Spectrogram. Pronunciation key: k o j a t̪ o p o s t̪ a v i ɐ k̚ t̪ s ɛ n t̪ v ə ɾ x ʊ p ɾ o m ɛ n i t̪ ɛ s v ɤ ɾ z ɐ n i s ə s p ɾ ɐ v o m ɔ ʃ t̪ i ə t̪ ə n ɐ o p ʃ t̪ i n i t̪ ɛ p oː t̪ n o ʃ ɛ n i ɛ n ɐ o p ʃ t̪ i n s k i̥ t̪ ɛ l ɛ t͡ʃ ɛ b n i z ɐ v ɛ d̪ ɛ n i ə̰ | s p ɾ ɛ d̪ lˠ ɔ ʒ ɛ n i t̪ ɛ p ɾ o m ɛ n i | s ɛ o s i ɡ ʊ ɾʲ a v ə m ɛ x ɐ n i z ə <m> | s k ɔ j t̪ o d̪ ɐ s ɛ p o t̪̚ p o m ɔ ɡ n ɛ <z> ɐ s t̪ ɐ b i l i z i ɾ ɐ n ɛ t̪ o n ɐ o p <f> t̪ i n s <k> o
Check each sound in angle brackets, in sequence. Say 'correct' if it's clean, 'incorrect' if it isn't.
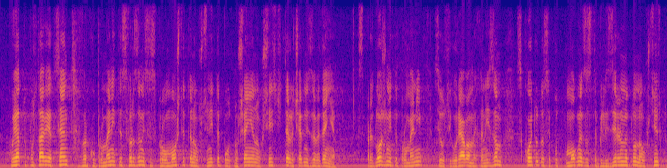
correct, correct, incorrect: ʃ, correct

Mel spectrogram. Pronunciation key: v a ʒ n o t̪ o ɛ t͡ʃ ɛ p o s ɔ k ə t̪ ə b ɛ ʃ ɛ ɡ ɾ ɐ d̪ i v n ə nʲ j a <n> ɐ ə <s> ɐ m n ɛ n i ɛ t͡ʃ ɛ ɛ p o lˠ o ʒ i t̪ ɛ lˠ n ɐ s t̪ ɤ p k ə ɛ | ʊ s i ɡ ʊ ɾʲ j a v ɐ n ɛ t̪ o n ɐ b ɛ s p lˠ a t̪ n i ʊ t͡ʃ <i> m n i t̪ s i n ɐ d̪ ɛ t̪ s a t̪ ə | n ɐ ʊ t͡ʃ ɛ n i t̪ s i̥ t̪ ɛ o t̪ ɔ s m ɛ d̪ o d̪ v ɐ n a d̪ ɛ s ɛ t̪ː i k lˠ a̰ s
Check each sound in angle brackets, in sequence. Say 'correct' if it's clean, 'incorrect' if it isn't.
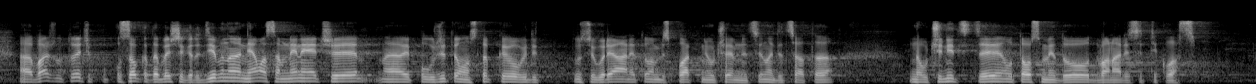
incorrect: m, correct, incorrect: ɛ

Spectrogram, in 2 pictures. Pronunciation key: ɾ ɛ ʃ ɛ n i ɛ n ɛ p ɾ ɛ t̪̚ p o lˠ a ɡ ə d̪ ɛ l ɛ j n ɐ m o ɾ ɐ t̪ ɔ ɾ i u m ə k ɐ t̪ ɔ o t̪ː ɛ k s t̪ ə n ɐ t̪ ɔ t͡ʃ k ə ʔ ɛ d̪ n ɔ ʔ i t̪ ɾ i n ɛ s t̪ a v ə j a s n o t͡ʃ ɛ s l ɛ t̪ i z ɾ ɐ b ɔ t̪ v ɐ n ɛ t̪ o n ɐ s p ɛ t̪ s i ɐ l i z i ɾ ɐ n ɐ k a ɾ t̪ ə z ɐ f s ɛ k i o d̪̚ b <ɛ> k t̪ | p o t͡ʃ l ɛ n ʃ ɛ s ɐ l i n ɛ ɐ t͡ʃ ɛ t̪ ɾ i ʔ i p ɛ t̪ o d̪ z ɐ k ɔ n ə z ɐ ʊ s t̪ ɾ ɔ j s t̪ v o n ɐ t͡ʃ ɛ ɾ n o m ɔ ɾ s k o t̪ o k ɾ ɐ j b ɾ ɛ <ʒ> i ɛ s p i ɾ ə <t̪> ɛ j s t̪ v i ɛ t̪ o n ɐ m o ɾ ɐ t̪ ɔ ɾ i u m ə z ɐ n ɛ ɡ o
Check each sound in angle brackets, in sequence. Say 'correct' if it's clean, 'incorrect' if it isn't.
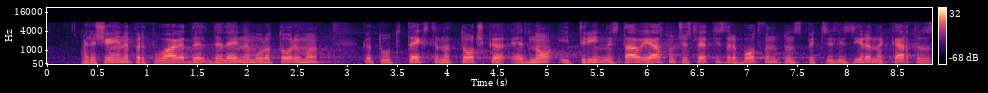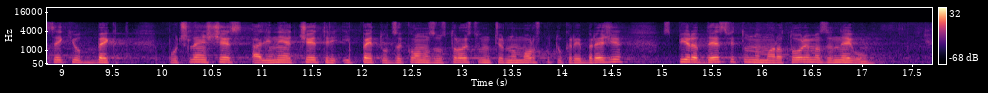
correct, correct, incorrect: d̪

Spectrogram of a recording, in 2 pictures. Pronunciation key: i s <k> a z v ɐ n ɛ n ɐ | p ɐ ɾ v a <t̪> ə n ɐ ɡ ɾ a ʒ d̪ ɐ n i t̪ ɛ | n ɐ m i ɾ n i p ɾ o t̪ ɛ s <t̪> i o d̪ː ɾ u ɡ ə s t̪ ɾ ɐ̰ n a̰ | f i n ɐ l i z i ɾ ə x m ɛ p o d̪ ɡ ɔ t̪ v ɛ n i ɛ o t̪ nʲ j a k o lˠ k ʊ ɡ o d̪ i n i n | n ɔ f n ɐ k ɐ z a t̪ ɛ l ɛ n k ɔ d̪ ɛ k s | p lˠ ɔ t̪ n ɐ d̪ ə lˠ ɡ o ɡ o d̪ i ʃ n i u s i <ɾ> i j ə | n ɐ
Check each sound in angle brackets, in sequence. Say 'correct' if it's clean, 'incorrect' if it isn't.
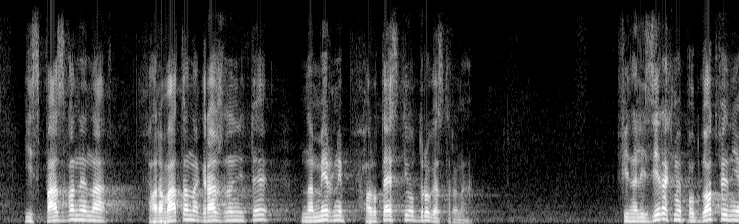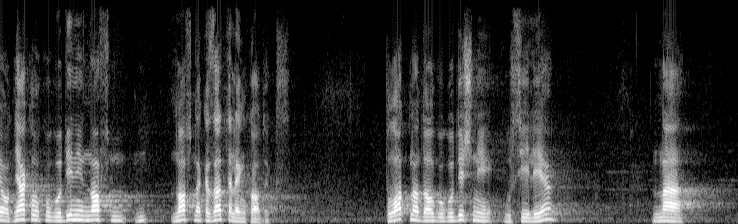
incorrect: p, correct, correct, incorrect: l

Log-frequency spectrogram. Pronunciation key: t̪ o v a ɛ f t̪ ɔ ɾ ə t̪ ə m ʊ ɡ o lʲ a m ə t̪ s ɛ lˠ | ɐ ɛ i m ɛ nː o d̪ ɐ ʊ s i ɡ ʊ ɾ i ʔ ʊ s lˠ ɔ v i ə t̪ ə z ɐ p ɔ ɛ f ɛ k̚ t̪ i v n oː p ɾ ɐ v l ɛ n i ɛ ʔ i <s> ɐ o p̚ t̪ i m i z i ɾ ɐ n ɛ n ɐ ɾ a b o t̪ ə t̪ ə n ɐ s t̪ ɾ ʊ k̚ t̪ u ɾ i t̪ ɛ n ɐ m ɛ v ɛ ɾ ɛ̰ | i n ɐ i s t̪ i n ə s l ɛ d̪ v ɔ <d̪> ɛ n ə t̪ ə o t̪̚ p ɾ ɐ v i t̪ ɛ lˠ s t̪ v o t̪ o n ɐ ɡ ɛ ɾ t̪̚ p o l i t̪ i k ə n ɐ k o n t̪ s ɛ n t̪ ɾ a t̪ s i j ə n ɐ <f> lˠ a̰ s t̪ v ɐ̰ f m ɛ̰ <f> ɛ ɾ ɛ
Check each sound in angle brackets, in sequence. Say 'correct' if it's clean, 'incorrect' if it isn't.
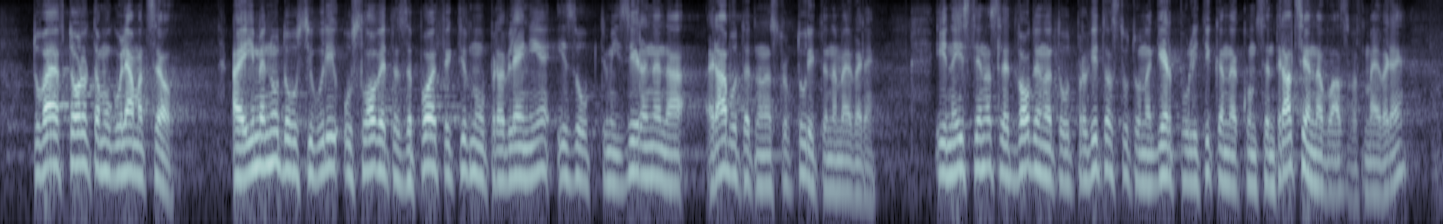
incorrect: z, correct, incorrect: v, incorrect: v

